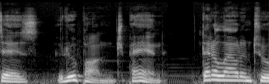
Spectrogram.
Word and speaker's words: Lupin: sounds like in japanese we would have to take out the l and pronounce the name as rupan al phonetically speaking doesn't exist in the japanese language therefore his grandson would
